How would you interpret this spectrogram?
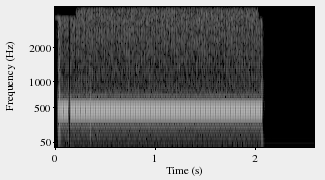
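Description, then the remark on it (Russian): A telephone ringing tone plays while a call to the company IntelTrade connects to an operator: one steady, mid-pitched electronic tone held for about two seconds, preceded by a few quick clicks, then it cuts off to silence. “Соединяюсь с оператором.”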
